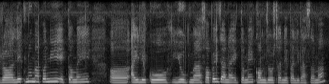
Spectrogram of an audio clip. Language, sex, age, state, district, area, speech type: Nepali, female, 18-30, West Bengal, Kalimpong, rural, spontaneous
